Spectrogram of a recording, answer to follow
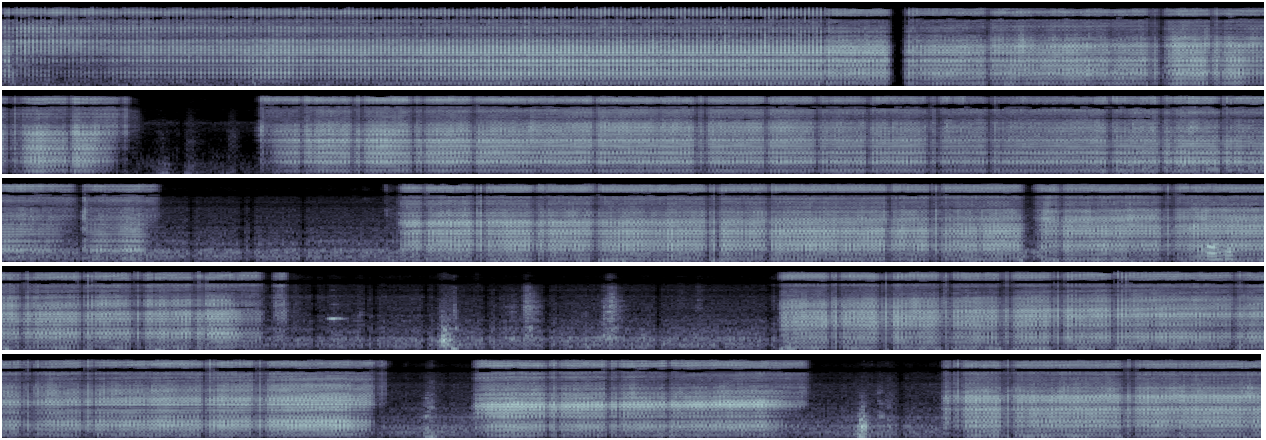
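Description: AC TIG welding arc buzzing steadily on an aluminum tank while cracks are welded. The arc stops and restarts several times, with short breaks in the buzz.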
